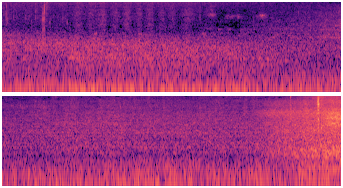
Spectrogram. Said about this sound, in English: And that's rather more like these water waves.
